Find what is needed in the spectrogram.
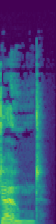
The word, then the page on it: domed: British English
